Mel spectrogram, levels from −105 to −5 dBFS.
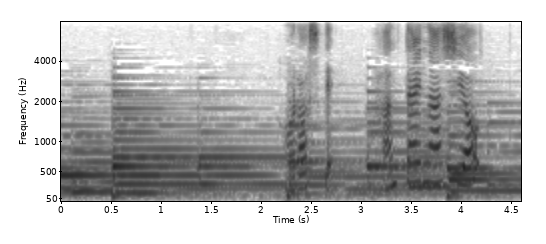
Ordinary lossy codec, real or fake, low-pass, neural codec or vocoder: none; real; none; none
